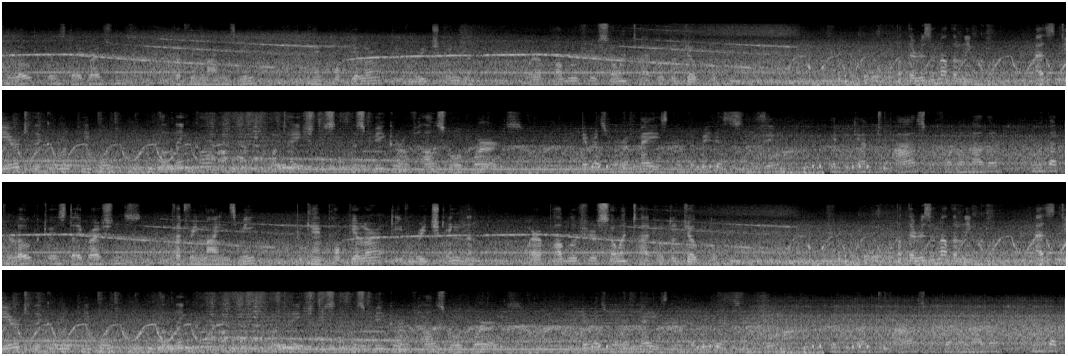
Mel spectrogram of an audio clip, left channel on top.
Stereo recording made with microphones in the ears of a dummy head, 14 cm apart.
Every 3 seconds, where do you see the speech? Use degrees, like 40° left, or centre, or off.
50° right, 40° right, 20° right, 10° left, 30° left, 40° left, 50° left.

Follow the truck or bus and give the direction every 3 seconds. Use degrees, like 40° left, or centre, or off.
50° left, 40° left, 30° left, 10° left, 10° right, 30° right, 40° right.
